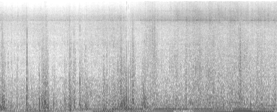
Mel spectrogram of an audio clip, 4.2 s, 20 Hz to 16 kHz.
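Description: CH-53 heavy-lift helicopter hovering, its rotor and engine noise mixed with rotor downwash buffeting the microphone.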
